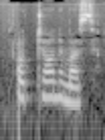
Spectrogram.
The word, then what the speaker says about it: autonomous: accurate approachable articulate attentive autonomous autonomous на о ударение Независимый самостоятельны имеете как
